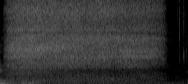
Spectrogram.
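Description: A long, steady breath drawn in hard for about two seconds, filling the lungs like a balloon in a 'balloon and a half' breathing exercise, a loud airy hiss that cuts off abruptly, followed by a brief faint rustle.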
